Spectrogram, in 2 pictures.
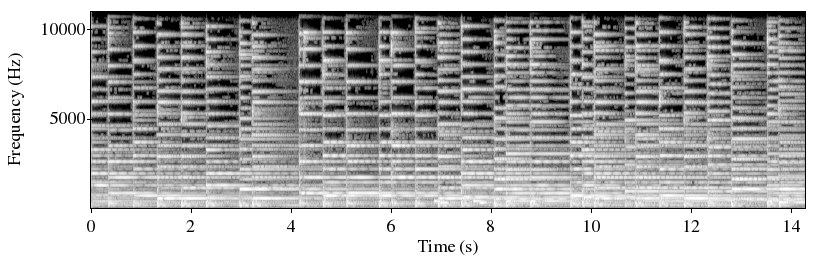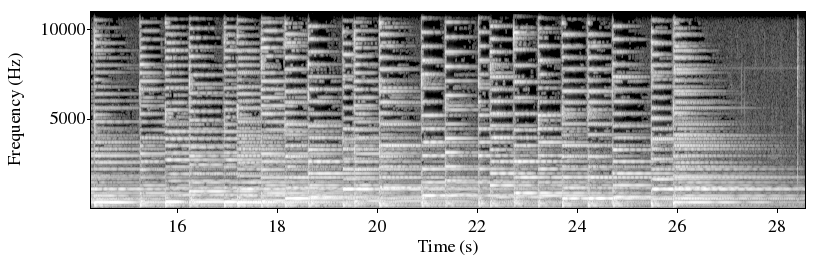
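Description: Hammered dulcimer played with two hammers: a waltz in D, struck notes ringing over one another at a steady three-beat lilt. The playing thins and the last notes fade out near the end.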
